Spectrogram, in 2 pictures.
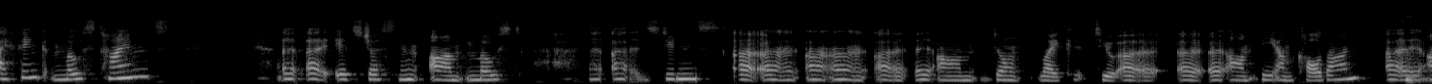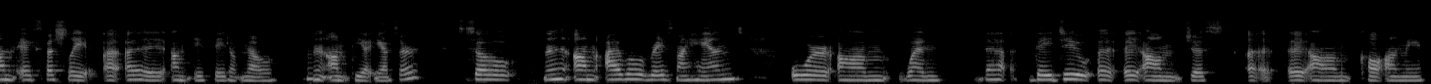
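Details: Student who stutters, speaking as a panelist among kids, teens and adults who stutter, back at school after online classes. Finding: stuttering.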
